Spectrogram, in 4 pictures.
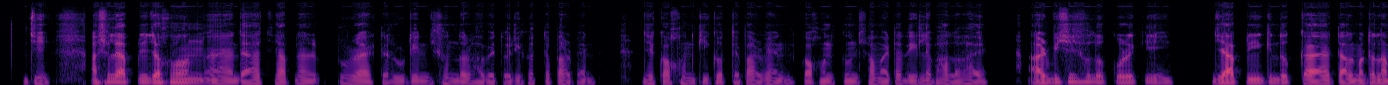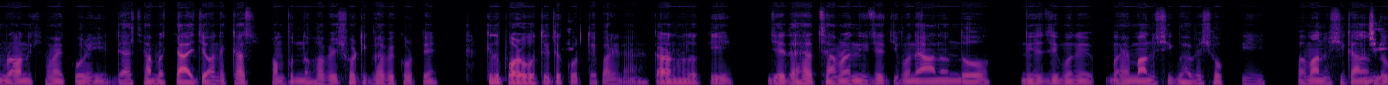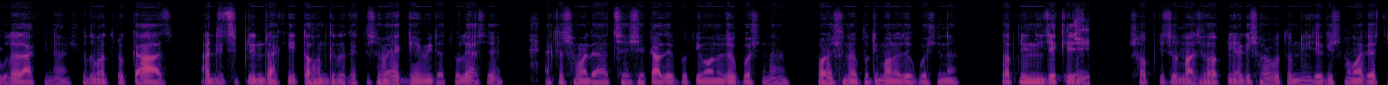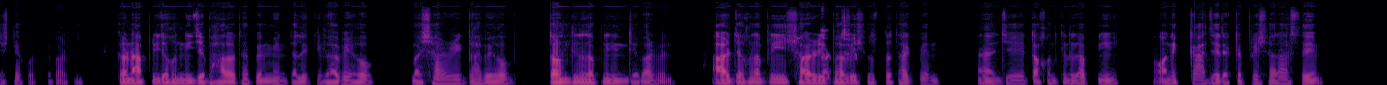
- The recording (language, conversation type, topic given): Bengali, advice, আপনি কেন বারবার কাজ পিছিয়ে দেন?
- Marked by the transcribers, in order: other background noise; "সর্বপ্রথম" said as "সর্বপতম"; "কিন্তু" said as "কিন্তুক"; "কিন্তু" said as "কিন্তুক"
